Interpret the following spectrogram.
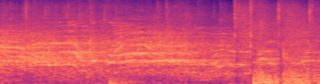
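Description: Kendo kiai: long, high-pitched, drawn-out shouts from the women fencers, overlapping, with a few thuds of stamping feet or strikes on the wooden gym floor near the end.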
